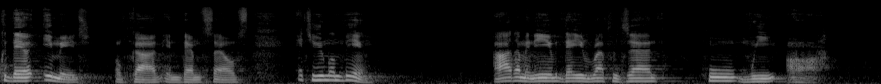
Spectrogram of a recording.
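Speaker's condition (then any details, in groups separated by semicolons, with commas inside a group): Cleft lip and palate, severe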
